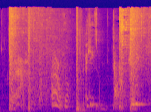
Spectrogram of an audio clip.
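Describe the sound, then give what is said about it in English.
Loud smashing of bathroom fixtures as someone smashes up a bathroom: several sharp crashes and shattering impacts in quick succession, with bits of voice mixed in between the blows. “Smashing up my bathroom.”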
